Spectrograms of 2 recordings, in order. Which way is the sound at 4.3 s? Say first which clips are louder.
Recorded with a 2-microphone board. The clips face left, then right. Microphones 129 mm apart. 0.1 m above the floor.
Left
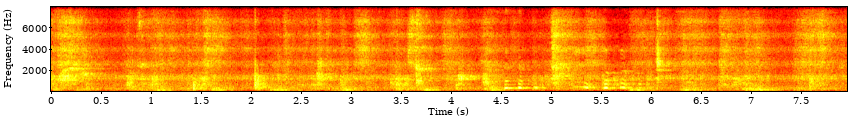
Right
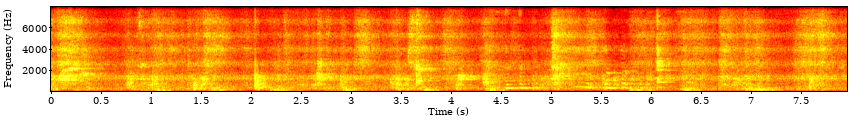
Left 7 dB; 60° left (ahead or behind).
